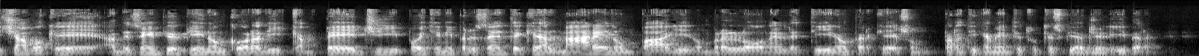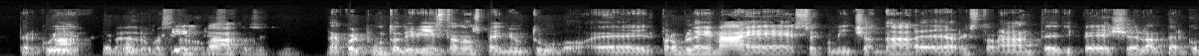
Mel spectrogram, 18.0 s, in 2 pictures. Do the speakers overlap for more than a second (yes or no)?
yes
